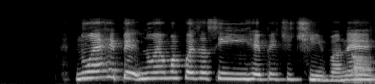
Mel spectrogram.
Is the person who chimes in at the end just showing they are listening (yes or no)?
yes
